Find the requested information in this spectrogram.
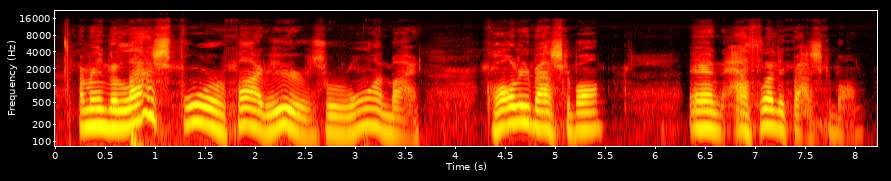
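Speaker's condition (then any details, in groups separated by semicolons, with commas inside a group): Head and neck cancer; dry throat, dry mouth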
